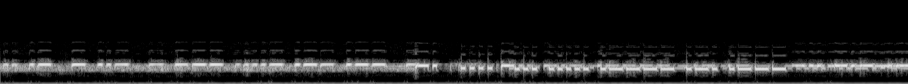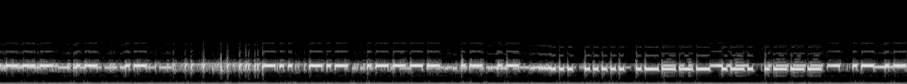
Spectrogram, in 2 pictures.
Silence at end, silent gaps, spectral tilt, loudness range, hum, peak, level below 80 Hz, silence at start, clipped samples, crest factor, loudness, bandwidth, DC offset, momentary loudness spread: 0 s; none; -8 dB/octave; 1 LU; none; -4 dBFS; -54 dBFS; 0 s; under 0.1%; 8 dB; -12 LUFS; 2.8 kHz; 1%; 4 LU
